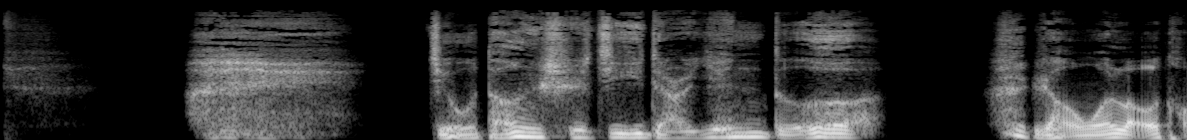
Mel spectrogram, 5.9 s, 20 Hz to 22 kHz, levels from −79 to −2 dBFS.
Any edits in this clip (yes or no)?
yes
